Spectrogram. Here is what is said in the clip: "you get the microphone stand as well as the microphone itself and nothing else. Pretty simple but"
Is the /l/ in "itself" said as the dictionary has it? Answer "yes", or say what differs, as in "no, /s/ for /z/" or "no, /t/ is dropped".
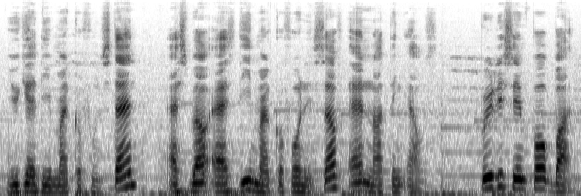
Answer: yes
